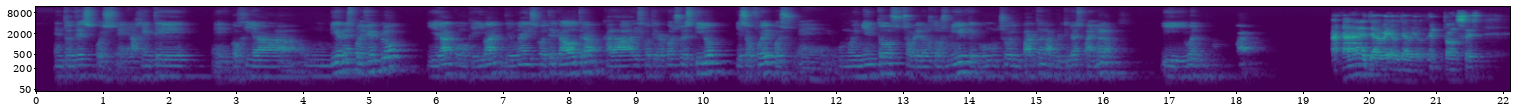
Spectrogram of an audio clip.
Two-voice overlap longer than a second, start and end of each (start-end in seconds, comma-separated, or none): none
